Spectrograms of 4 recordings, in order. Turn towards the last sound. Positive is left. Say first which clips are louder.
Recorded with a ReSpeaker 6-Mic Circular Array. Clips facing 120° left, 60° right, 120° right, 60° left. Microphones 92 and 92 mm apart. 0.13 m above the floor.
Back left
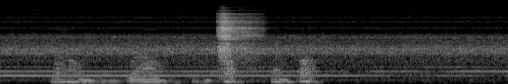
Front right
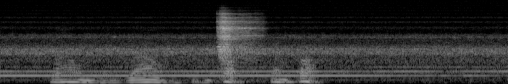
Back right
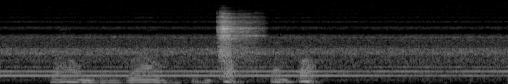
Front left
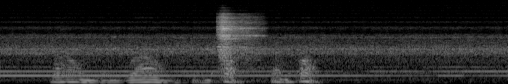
# front right 1 dB, back right 2 dB
turn(degrees=-165)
